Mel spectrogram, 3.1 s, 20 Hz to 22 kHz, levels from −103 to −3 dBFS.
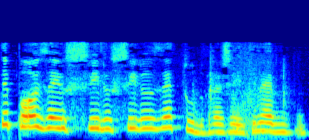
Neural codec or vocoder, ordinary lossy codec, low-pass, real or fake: vocoder, 44.1 kHz, 128 mel bands, Pupu-Vocoder; MP3, 32 kbps; 7.2 kHz; fake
